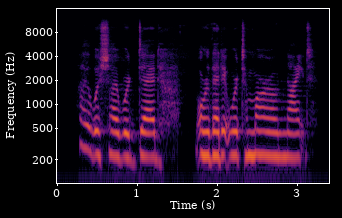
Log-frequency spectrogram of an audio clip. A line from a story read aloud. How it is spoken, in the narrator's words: groaned Phil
